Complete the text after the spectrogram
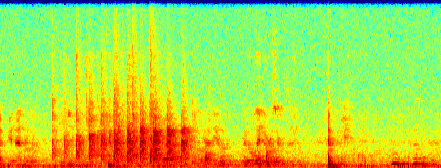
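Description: A crowd of people chatters and laughs.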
